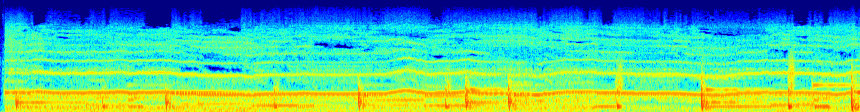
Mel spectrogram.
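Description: Background music: a sustained high synth-like tone over shifting lower held notes, with scattered short percussive clicks.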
